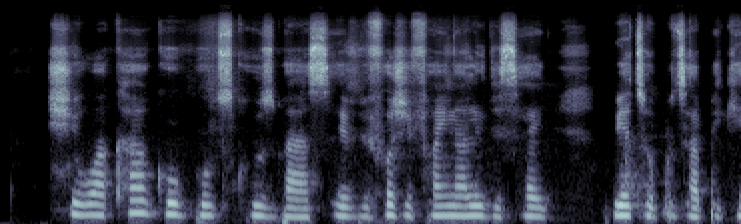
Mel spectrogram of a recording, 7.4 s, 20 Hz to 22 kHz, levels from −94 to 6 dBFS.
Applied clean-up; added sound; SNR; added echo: none; none; none; none.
